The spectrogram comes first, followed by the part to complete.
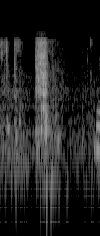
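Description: Stiff paper letter cards being flipped over on a wooden blending board: a few light taps, then one short papery swish a little under a second in and a softer one just after.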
